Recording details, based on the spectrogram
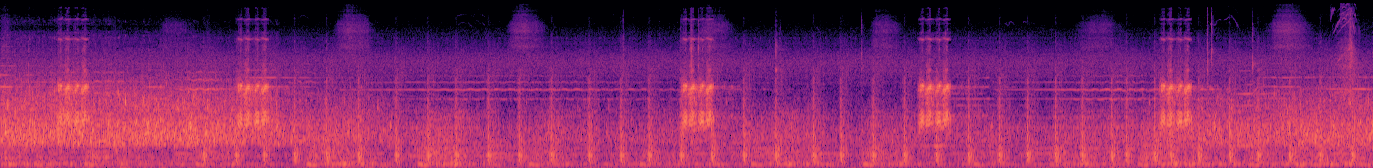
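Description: Frogs croak in the Sega Saturn role-playing game Grandia over a rainy backdrop, loud rhythmic croaks repeating every few seconds with quicker softer pulses between them, game audio alone without talking.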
